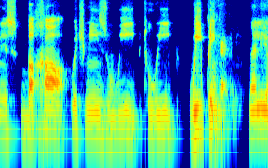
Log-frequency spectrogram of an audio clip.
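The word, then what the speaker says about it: Baca: And by the way, the correct pronunciation is Baka, which means weeping.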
